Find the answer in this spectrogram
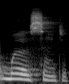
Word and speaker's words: mustn't: E no caso do must, na negação ele fica mustn't, tá? Essa é a pronúncia.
